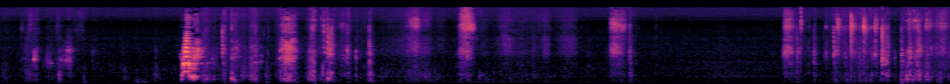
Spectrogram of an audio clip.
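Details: White Shiba Inu indoors, digging at a futon and being stopped: a loud harmonic bark-like burst, then scattered short grunts and yips separated by silent gaps, with faint rustling of bedding toward the end.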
